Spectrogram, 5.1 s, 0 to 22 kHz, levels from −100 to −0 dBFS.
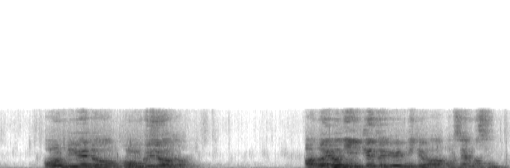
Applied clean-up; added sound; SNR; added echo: neural separator model SepFormer DNS4.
